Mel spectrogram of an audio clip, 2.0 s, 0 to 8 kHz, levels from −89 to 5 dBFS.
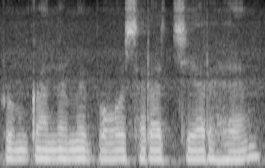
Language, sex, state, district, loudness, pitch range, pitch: Hindi, male, Arunachal Pradesh, Papum Pare, -15 LUFS, 110-115 Hz, 115 Hz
